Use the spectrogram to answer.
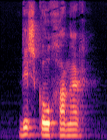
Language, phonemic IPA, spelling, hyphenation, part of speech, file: Dutch, /ˈdɪs.koːˌɣɑ.ŋər/, discoganger, dis‧co‧gan‧ger, noun, Nl-discoganger.ogg
- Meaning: disco-goer, someone who goes to a disco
